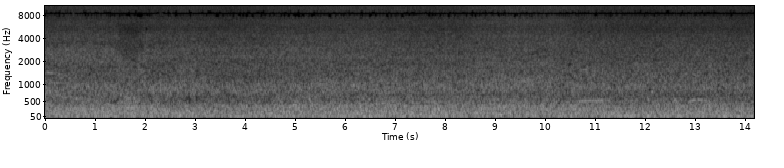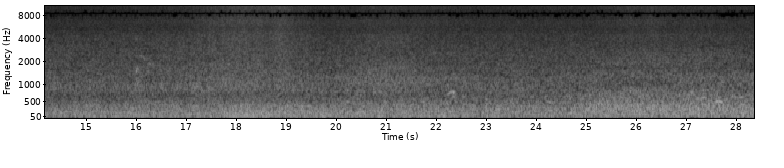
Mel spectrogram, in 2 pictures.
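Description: Steady rushing of the Niagara River's class 6 whitewater rapids: an even, continuous roar of churning water that holds its level throughout.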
